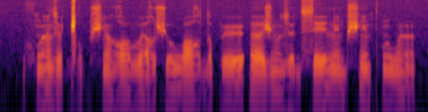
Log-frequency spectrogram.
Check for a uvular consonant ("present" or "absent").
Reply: present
